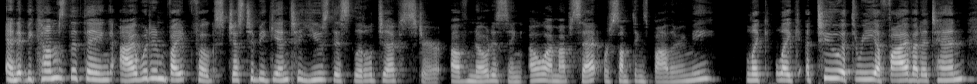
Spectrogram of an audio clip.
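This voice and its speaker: A woman therapist in a podcast interview, speaking in a gentle, soothing, reflective way. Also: fairly high pitch, a little fast, few pauses.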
